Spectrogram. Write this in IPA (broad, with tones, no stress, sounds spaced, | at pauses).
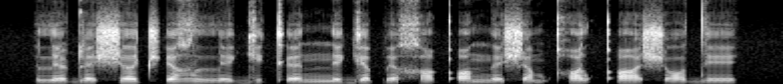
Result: lʲ a˨ ɖ ɛ˨ ʃ ɜ˦ t͡ʃʼ e˦ ʁ lː e˨ ɡʲ e˧ kʼ ɛ˧ nː e˦ ɡʲ a˧ p e˨ χ a˨ qʼ ɒ˦ n̪ ɛ˨˦ ʃ a˧ m qʰ ɒ˦ lʲ qʼ a˦˨ ʃ ɒ˨˦ d e˦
